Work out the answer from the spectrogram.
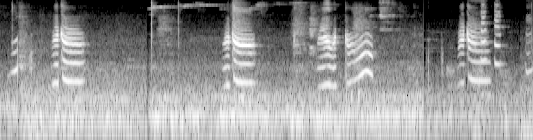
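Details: Pet rose-ringed (ringneck) parakeet making natural sounds: four bursts of nasal, harmonic, rising-and-falling squawks, some almost meow-like, a second or two apart over a low hum.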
